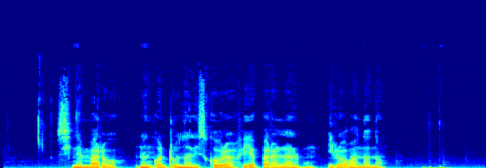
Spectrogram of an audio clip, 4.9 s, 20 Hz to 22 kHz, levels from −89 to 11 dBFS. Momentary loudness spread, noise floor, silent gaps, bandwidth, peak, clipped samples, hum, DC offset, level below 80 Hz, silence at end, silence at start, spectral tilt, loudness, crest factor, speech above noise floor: 20 LU; -53 dBFS; none; 9.2 kHz; -6 dBFS; under 0.1%; none; under 0.1%; -46 dBFS; 0.35 s; 0.6 s; -8 dB/octave; -22 LUFS; 16 dB; 33 dB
